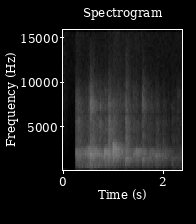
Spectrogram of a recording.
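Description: Congregation applause at a church service bursts in after a brief pause, a dense, even roar of many hands clapping that holds steady and slowly eases.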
